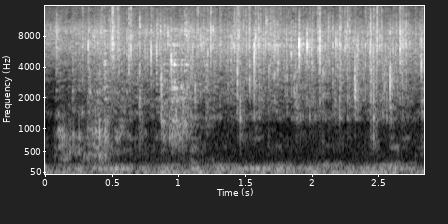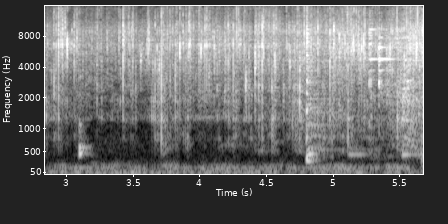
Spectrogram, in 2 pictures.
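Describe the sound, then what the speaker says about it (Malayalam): Small shallots with curry leaves sautéing in a pan for a quick Kerala-style beef roast, a continuous bright sizzle with occasional scraping stirs, close and fairly loud, no talk. "നമ്മുടെ ഉള്ളിയൊക്കെ നന്നായിട്ട് വഴണ്ടിട്ടുണ്ട്"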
